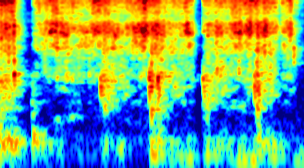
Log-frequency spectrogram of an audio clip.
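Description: Water is poured in small splashy bursts into a bowl of patisapta pitha batter, three or four short pours separated by brief gaps, close and faint.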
